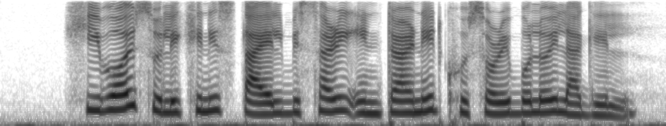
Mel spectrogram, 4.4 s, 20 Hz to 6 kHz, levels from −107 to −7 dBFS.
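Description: No technical faults can be heard in this recording.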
